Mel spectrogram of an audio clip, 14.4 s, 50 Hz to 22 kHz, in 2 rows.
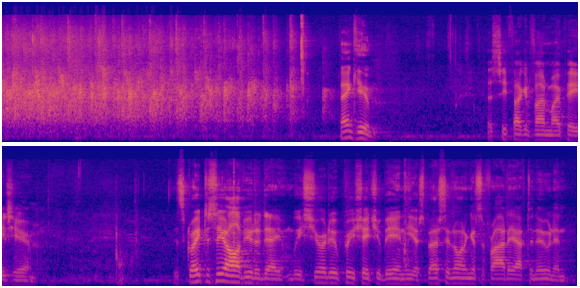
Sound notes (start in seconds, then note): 4.1 applause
